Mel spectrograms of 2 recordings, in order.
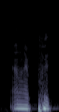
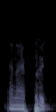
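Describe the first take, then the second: No difference in how they are said.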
